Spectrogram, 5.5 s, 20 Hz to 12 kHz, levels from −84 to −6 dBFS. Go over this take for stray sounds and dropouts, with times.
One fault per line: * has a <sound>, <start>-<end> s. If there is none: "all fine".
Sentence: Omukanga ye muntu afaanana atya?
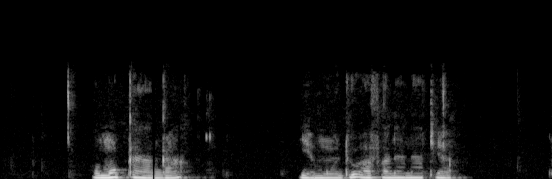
* has a dropout, 1.5-1.5 s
